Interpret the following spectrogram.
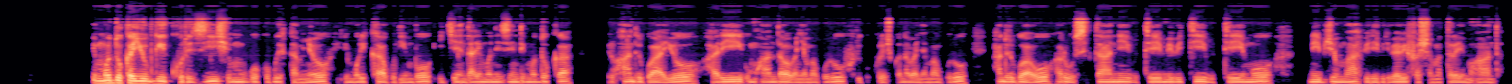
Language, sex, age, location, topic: Kinyarwanda, male, 18-24, Kigali, government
